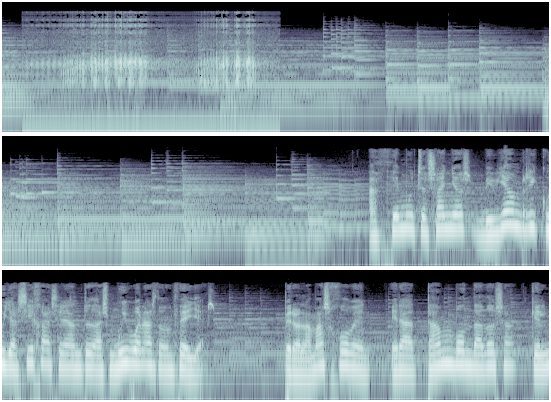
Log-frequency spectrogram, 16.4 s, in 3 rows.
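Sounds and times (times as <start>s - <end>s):
rough raspy frog croaks: 0.0s - 2.8s
noisy rumble: 0.2s - 2.8s
speech: 9.2s - 13.2s, 13.8s - 16.4s.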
